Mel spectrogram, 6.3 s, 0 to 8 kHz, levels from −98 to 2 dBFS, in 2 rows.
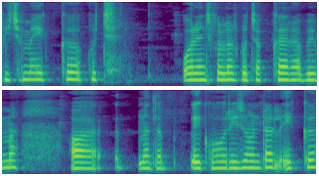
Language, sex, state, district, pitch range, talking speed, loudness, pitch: Marwari, female, Rajasthan, Nagaur, 225-240 Hz, 145 wpm, -18 LUFS, 230 Hz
